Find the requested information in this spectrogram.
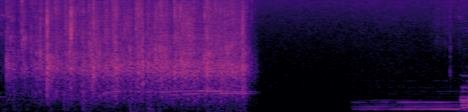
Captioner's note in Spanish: aplausos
